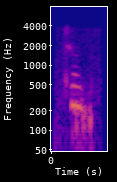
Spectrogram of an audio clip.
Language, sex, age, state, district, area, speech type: Marathi, female, 18-30, Maharashtra, Nagpur, urban, conversation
